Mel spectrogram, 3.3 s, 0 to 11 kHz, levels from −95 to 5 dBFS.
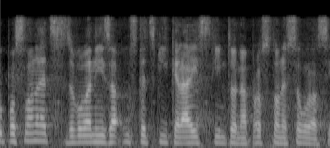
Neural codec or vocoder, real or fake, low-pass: codec, 16 kHz, 1.1 kbps, Voila-Tokenizer; fake; 7.2 kHz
